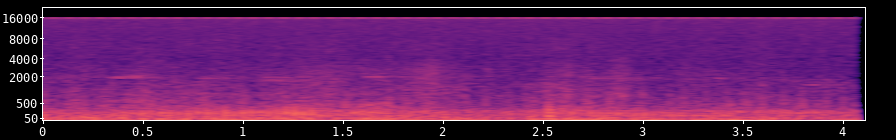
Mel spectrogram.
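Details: A male Siamese cat purrs steadily, a low continuous rumbling throb.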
